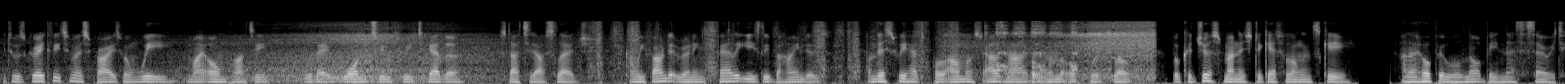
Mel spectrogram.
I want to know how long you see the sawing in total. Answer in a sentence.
You can hear the sawing for 5 seconds altogether.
